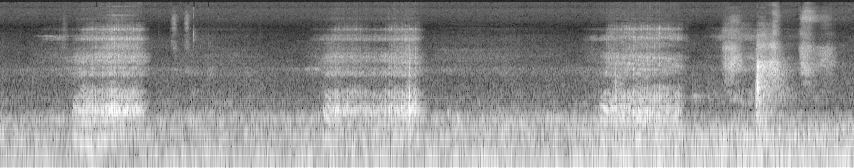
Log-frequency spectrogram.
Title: It's Raining, It's Pouring, the Babies are Snoring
